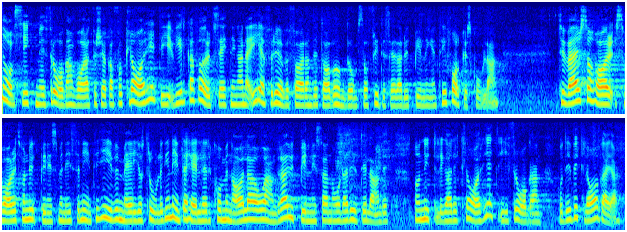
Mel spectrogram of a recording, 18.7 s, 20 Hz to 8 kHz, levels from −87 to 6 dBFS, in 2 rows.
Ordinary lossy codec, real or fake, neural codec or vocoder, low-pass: none; real; none; 7.2 kHz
